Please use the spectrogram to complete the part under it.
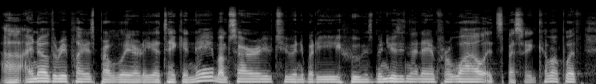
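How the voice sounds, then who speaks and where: A man hosting his own game video, reviewing a game in a loose, rambling, conversational way while hoarse and losing his voice from allergies. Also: mid-range voice, steady tone, rapid-fire, darkish tone, no echo, studio quality. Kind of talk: casual game review voice-over.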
